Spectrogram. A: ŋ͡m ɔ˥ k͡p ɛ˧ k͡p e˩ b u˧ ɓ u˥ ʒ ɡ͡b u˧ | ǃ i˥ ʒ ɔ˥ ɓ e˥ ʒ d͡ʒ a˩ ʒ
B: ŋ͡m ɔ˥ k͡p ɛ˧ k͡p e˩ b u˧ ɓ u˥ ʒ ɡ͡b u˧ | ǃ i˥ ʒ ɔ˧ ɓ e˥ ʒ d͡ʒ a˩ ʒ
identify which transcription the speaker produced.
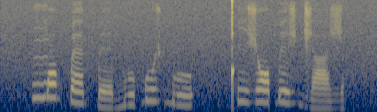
A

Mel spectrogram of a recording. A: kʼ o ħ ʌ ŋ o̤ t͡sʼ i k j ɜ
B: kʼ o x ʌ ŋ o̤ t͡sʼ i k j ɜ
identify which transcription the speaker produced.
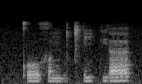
B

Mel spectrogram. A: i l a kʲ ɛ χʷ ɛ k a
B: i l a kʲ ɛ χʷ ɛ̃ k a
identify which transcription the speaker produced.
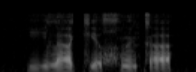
B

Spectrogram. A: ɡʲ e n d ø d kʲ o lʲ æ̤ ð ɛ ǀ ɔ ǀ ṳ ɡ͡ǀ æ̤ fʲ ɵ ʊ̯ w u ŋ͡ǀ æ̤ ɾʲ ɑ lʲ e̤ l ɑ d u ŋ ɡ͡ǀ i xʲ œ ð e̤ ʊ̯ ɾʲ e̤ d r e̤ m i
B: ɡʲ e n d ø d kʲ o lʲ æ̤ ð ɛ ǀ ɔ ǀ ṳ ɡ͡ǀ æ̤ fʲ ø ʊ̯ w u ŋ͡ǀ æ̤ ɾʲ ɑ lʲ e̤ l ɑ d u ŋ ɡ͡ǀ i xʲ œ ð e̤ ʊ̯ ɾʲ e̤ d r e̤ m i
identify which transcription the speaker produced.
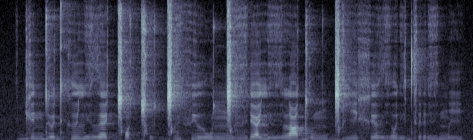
A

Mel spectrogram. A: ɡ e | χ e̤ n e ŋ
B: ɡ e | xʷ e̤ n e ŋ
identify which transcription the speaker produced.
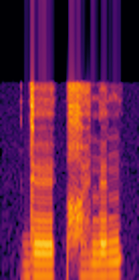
A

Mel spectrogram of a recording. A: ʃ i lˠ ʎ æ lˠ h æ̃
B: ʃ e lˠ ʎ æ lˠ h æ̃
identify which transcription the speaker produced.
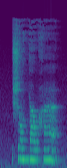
A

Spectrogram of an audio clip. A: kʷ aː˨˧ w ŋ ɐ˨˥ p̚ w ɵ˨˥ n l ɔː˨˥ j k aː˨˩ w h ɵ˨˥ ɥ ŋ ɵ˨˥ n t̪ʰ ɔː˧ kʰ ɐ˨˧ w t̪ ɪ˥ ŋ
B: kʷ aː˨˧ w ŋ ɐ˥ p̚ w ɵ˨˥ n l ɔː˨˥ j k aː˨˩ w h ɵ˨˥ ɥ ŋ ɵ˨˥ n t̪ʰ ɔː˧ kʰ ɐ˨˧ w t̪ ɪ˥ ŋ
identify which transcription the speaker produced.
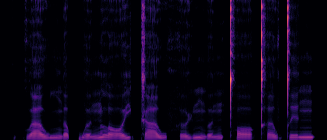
A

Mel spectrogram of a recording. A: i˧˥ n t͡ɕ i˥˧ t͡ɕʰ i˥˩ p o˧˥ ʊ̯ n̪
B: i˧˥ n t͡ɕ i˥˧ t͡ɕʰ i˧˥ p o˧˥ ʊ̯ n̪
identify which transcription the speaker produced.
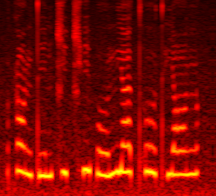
A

